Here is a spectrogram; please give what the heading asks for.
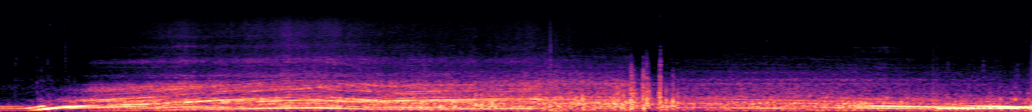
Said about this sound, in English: Okay, here we are, modified exhaust, in car with all windows down.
